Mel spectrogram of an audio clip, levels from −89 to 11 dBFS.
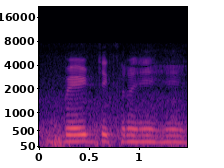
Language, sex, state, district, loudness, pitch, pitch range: Hindi, female, Bihar, Begusarai, -32 LUFS, 185 Hz, 180-190 Hz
